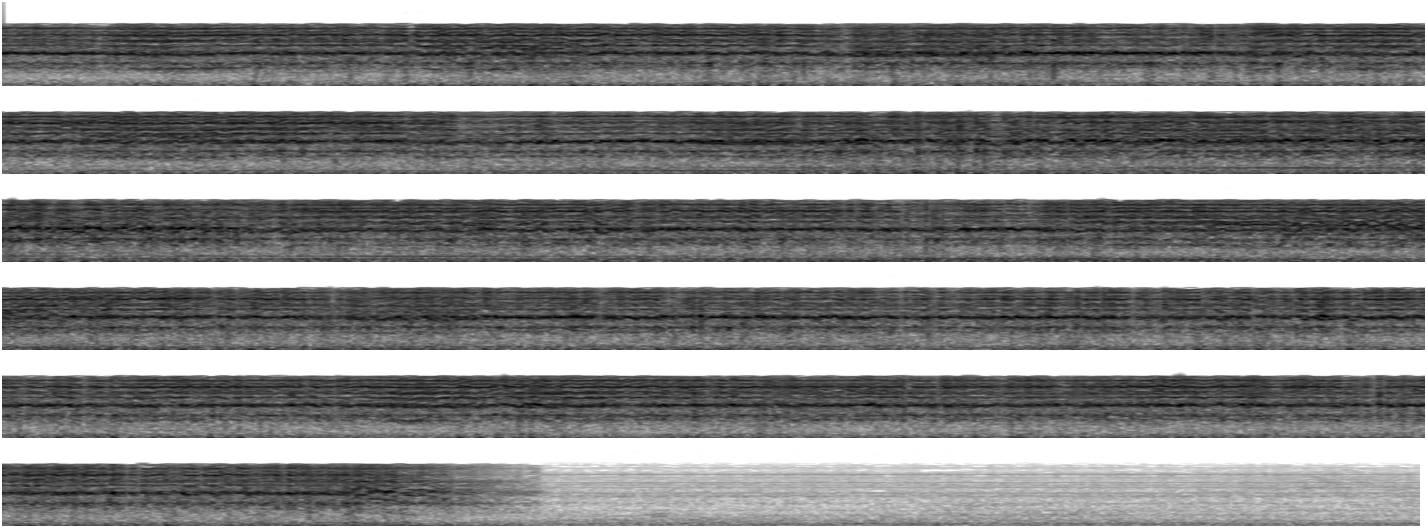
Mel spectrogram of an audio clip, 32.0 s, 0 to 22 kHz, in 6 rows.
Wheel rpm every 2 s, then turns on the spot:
220, 220, 220, 220, 220, 210, 220, 220, 220, 230, 230, 230, 230, 230, 40, 0.
none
